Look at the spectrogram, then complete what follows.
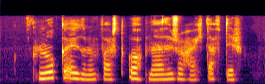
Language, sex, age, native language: Icelandic, female, 13, Polish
